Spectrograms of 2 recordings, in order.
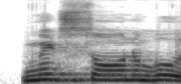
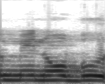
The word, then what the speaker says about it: Mitsunobu: मित्सुनोबु reaction, मित्सुनोबु reaction. हाँ, अब पढ़ने के लिए टीएस को साइलेंट कर सकते हैं, तो कहीं कहीं से आपको टीएस अगर साइलेंट आप करते हैं तो मिनोबु रिएक्शन, मिनबु रिएक्शन, मतलब जो आप चाहें वह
